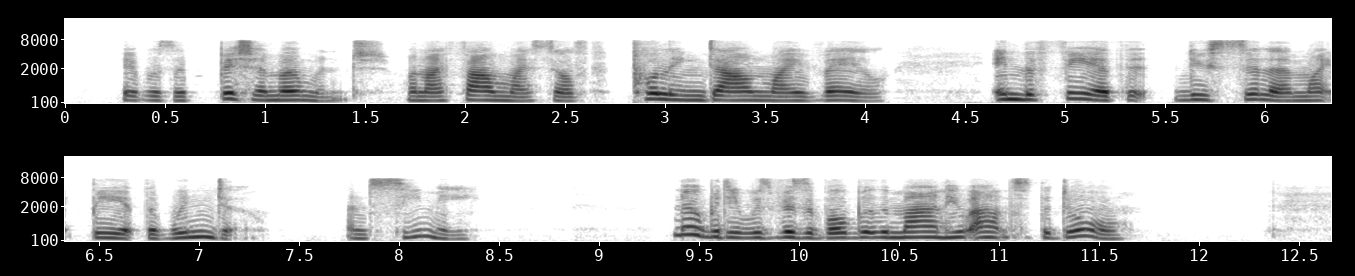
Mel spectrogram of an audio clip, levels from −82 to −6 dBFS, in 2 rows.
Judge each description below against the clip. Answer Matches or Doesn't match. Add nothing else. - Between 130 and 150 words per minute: Doesn't match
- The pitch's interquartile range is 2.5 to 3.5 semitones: Doesn't match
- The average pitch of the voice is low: Doesn't match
